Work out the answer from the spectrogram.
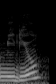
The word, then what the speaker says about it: million: Et l'exception, c'est quand ILL se prononce il. 1000, tous les nombres qui sont composés de 1000, comme un milliard ou un million.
